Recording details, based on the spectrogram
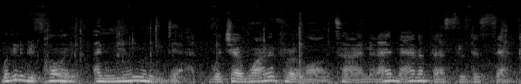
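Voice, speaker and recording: A man with a hoarse, troubled throat giving a meandering, reflective spiritual tarot reading. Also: mid-range voice, animated, background noise. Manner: meandering, reflective, slow-spoken. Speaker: tarot reader.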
